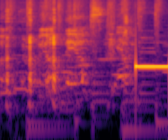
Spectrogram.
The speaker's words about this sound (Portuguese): Mas eu vou bipar, fica tranquilo. Aqui a gente não corta nada, a gente só bipa que dá processo.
